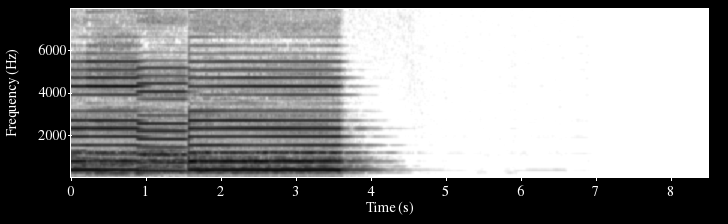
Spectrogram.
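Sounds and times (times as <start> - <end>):
instrumental soprano part in G minor: 0.0 - 4.5.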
